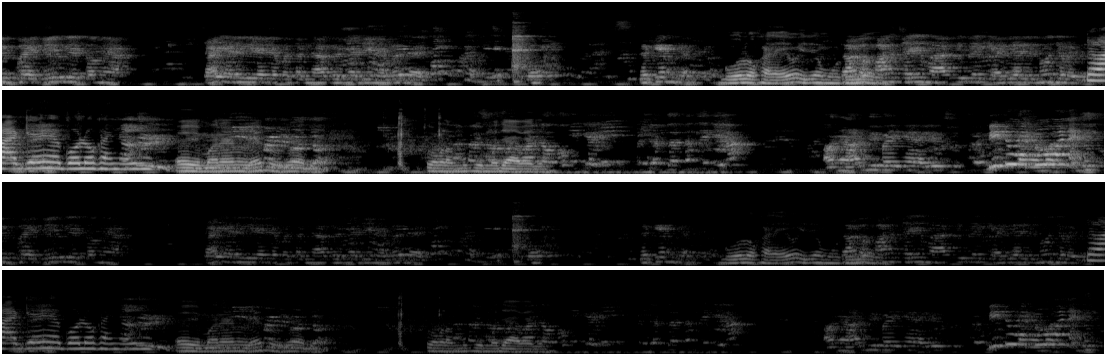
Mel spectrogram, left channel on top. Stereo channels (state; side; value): quieter; right; 15.3 dB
